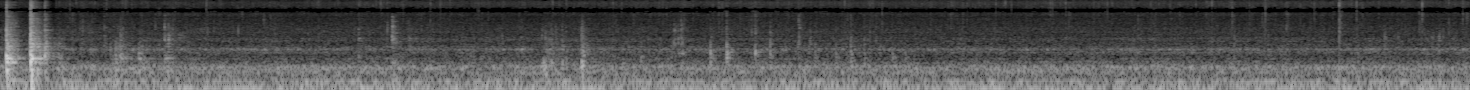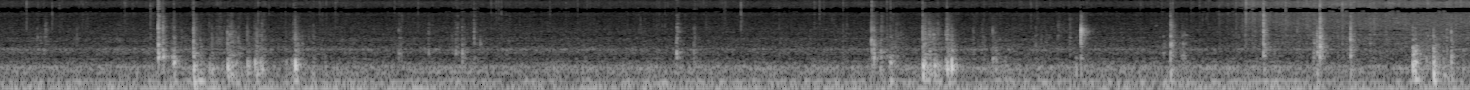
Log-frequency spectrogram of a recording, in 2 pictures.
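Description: Mashed-potato patty frying gently in a nonstick pan over a steady low hum, with a wooden spatula clattering against the pan at the start. Short knocks and clinks come twice past the middle, and a brighter sizzle rises near the end as liquid is poured into the hot pan.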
